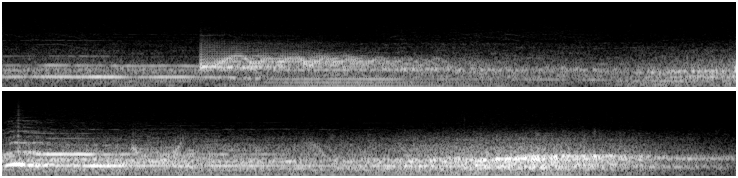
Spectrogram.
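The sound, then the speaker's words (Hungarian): A voice imitates a wolf howl, a long wavering cry that swells and slides in pitch over several seconds, fairly loud, with no other talk. “Legyek csimbókos, szőrű, ordas farkas, így.”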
